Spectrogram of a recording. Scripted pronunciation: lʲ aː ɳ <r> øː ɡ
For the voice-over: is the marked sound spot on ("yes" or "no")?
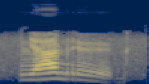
yes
